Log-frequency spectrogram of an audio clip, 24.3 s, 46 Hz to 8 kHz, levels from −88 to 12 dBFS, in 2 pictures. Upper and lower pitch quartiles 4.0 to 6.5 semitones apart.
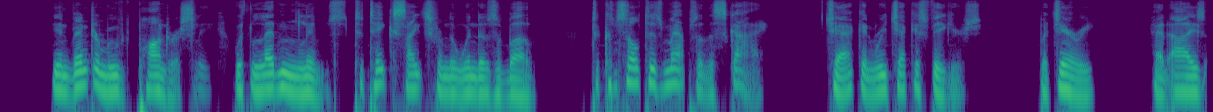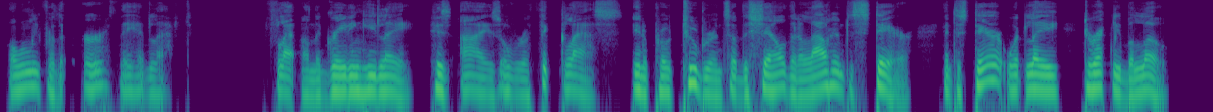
No: average, 3.4 semitones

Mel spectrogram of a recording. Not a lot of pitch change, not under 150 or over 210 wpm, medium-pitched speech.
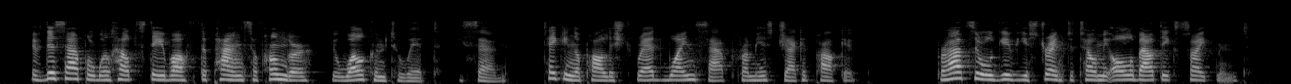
No: narrow, 2.3 semitones; average, 180 wpm; high, 205 Hz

